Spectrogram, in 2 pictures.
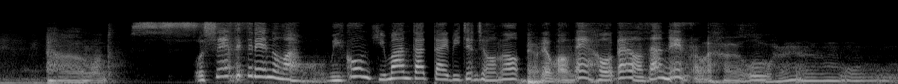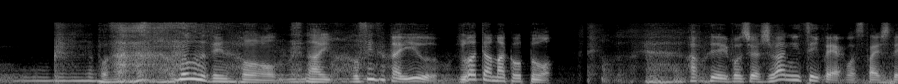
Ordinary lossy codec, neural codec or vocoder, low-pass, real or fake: none; codec, 16 kHz, 0.5 kbps, FunCodec, trained on LibriTTS, 25 frames a second; 7.2 kHz; fake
